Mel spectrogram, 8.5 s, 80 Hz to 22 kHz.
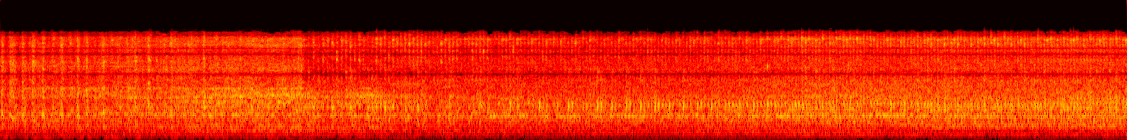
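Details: Ferguson TEF-20 diesel tractor first run after full engine rebuild (pistons, liners, bearings, valves, springs, clutch, seals), injection pump re-timed after being 360° out: even clatter at steady speed, no misfire or hunting; running smoothly.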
